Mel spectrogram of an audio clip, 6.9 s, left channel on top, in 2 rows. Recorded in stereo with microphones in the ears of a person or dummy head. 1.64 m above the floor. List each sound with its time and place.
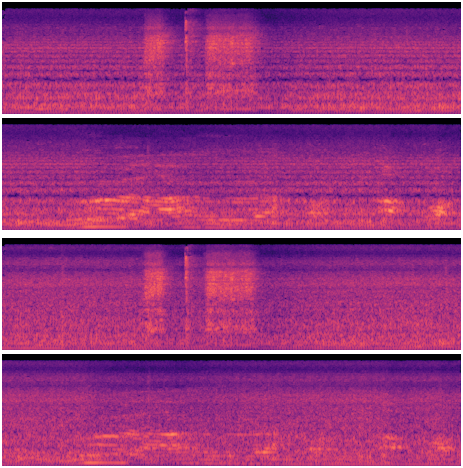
1.1 s a camera shutter: 20° right (ahead or behind), 0.8 m
3.9 s laughter: 15° left (ahead or behind), 4.5 m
